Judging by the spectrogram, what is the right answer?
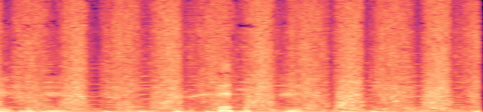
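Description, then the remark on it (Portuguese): A woman saws wood with a handsaw, rasping steadily in quick back-and-forth strokes, each stroke a bright, gritty scrape, loud with no voices. “É, da mulher do serrote. Olha ela aí, ó.”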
